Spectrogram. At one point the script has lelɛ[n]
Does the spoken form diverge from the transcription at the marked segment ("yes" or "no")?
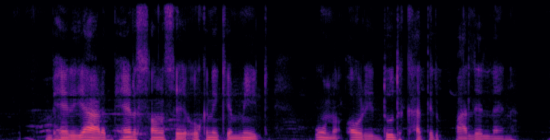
no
